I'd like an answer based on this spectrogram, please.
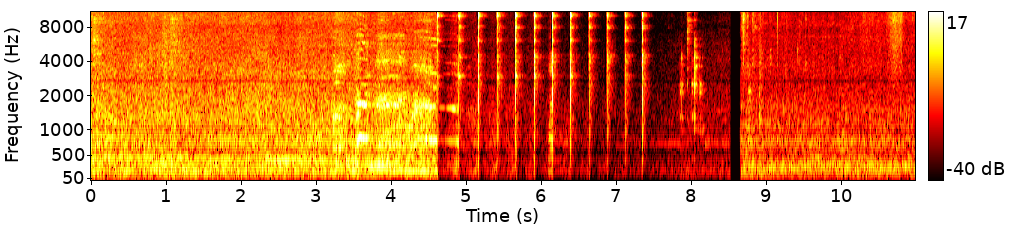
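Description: Rapid, evenly spaced hammer blows on a steel rod of rebar laid across a small anvil, about five a second for some three seconds. Before them a steady rushing noise, with a rooster crowing once; after a short break, the steady rush of the forge's fan blowing on charcoal.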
